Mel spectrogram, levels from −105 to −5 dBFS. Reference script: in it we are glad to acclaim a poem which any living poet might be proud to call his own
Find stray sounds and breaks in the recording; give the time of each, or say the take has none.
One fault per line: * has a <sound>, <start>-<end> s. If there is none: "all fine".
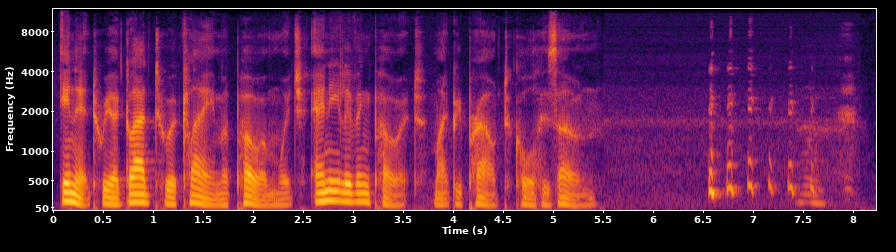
* has a laugh, 6.5-8.0 s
